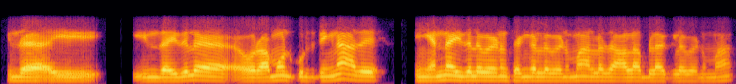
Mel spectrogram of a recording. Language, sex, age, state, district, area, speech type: Tamil, male, 30-45, Tamil Nadu, Coimbatore, urban, conversation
